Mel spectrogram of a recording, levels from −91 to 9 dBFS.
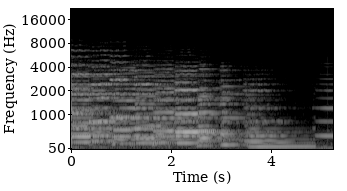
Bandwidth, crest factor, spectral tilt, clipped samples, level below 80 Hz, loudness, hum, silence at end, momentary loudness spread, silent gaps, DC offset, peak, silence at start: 8 kHz; 16 dB; -6 dB/octave; under 0.1%; -66 dBFS; -33 LUFS; none; 0 s; 17 LU; none; under 0.1%; -18 dBFS; 0 s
